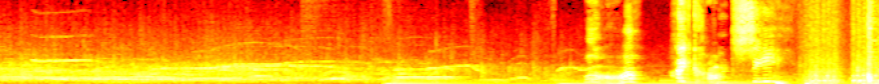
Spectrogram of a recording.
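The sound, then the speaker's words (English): A drinking glass is knocked over in a club, spilling a drink, with a few sharp clattering knocks and a brief splash, heard over a noisy, chattering crowd with low humming tones and warbling sounds in the background. “Who put that glass there?”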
